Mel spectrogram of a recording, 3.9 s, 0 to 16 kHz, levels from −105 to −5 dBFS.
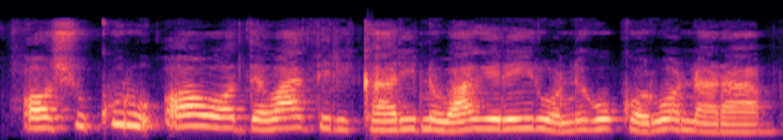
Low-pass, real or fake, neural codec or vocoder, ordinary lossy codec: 9.9 kHz; real; none; AAC, 48 kbps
